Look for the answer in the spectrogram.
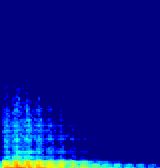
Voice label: Robo Nope; 16bit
